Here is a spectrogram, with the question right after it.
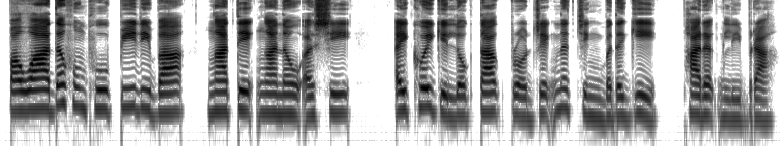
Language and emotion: Manipuri, neutral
